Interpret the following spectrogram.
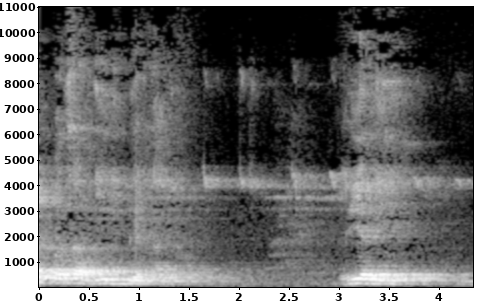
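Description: Several voices reciting together in rhythm, a class speaking in unison, in two stretches: the first second and a half and again near the end.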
